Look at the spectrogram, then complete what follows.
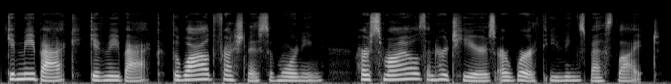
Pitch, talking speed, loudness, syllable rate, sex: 195 Hz, 180 wpm, -19 LUFS, 4.5 syllables/s, female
